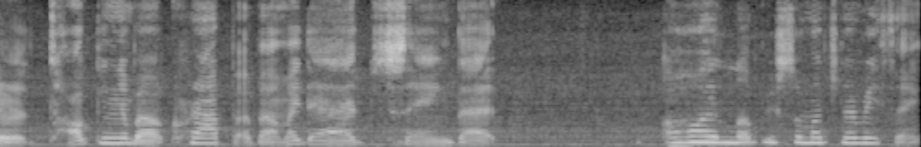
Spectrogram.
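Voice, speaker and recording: Moderately paced speech from a woman amid noticeable background noise. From Canada. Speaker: YouTuber. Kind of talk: casual vlog monologue. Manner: halting, hesitant.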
